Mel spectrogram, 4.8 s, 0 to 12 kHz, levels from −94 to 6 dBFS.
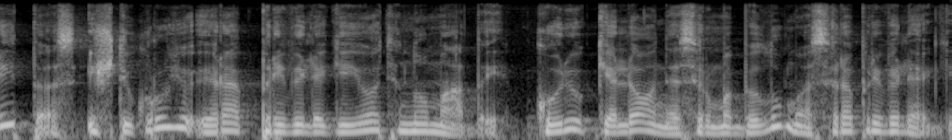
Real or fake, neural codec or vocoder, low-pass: real; none; 10.8 kHz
